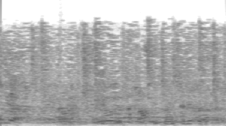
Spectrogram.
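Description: Several people talking at once: background chatter of a standing crowd of guests.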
